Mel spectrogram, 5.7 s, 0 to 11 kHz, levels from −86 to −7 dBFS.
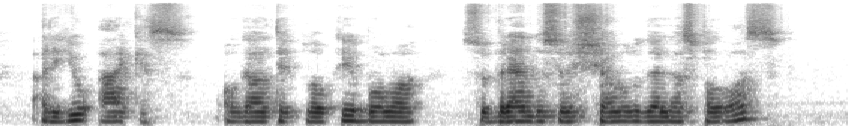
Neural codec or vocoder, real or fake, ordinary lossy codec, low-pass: vocoder, 22.05 kHz, 80 mel bands, WaveNeXt; fake; AAC, 48 kbps; 9.9 kHz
